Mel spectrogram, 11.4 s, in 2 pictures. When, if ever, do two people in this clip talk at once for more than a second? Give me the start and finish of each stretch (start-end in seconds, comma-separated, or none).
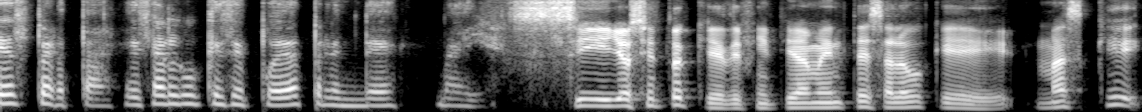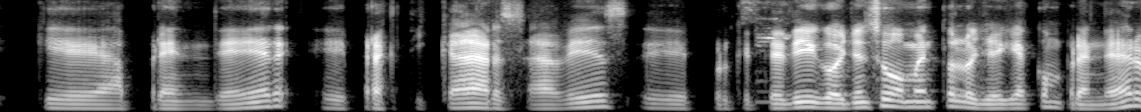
none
